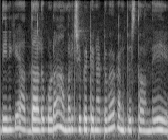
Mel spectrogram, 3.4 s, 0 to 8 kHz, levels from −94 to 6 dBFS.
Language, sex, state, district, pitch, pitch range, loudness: Telugu, female, Andhra Pradesh, Chittoor, 225 Hz, 220-235 Hz, -15 LUFS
